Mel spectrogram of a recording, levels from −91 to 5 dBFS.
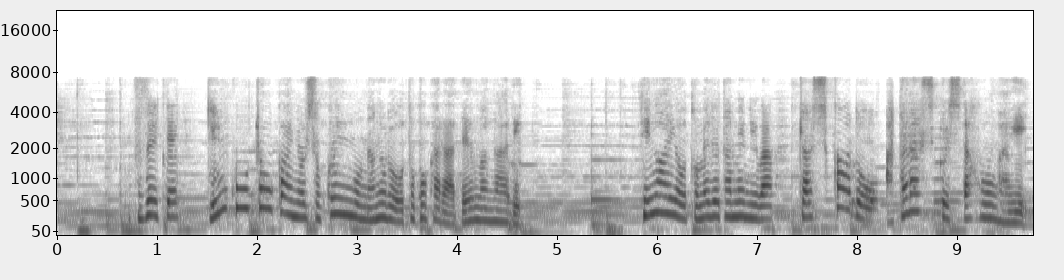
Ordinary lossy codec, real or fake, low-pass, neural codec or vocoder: none; fake; 7.2 kHz; codec, 44.1 kHz, 2.6 kbps, SNAC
